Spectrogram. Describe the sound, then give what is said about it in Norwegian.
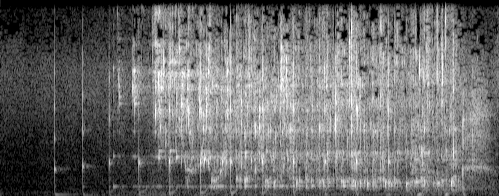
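Chablis Premier Cru white wine from the producer Domaine Milcent splashes into a glass, starting with a few separate drips, then building into a steady pour with a bright, ringing gurgle that rises slightly in pitch as the glass fills. “Så Derfor tenkte jeg skulle Jeg så det kom til en ny en på polet nå, så da må jeg helle litt oppi glasset her.”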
